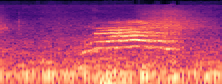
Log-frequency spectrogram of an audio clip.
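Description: A pet cat gives a single drawn-out meow near a delivered parcel at home, clear and fairly close, with no one talking over it.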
